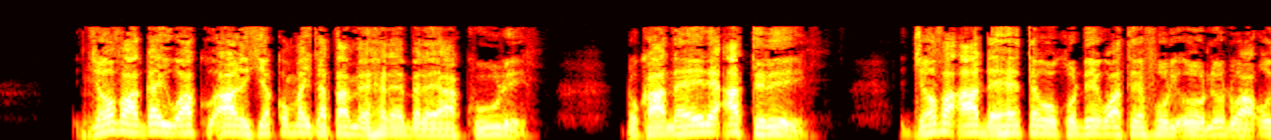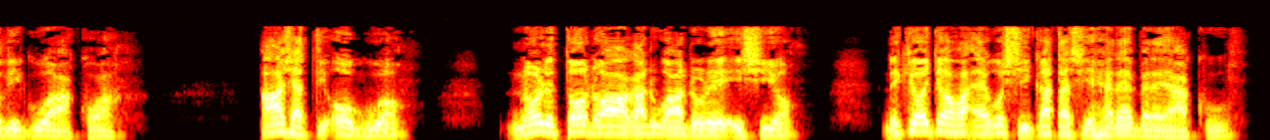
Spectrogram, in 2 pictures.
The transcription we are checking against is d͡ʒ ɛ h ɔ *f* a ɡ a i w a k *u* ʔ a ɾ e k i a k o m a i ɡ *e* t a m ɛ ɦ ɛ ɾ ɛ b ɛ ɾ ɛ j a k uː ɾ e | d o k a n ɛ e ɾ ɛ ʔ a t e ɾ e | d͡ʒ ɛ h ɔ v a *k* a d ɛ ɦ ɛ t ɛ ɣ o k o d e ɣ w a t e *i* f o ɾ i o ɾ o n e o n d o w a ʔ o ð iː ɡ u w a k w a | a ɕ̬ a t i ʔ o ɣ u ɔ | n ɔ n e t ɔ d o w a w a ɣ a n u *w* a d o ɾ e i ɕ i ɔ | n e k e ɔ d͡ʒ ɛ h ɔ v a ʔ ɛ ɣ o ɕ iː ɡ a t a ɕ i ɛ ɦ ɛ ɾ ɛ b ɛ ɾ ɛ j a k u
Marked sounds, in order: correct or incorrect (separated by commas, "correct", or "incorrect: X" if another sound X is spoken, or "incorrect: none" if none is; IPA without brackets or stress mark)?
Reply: incorrect: v, correct, incorrect: a, incorrect: ʔ, incorrect: ɛ, correct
